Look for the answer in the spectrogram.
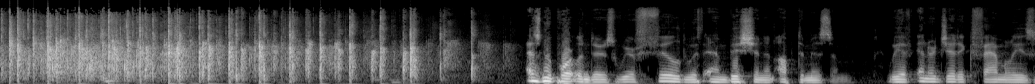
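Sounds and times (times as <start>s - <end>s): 
audience applause: 0.0s - 5.2s
speech: 5.3s - 10.3s.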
